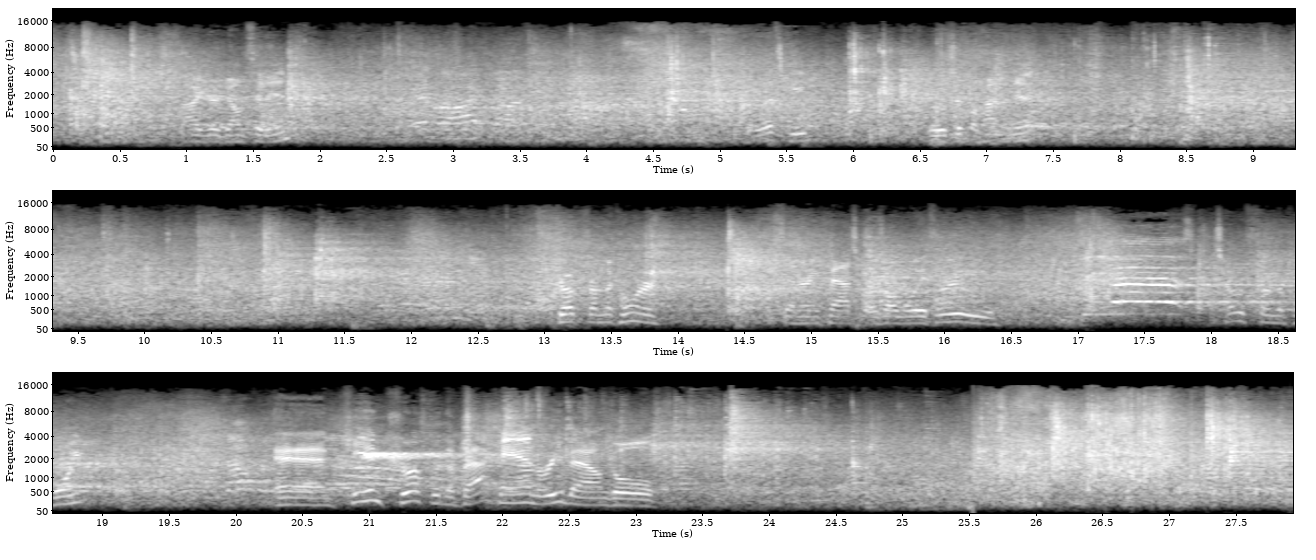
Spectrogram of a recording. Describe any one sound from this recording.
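A crowd of spectators shouts and cheers in a large echoing rink.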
